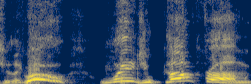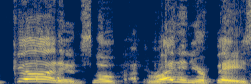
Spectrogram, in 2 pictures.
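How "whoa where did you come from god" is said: put-on high, jolted, shrill, swooping startled cry. Retelling how a spouse reacted when a child startled her: imitating a startled scream. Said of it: "scared the heck out of my wife".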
